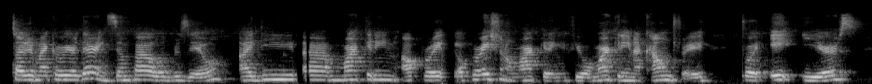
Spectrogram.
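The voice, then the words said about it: Brazilian accent with American influence. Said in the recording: “For my accent, for those of you who know a little bit of the Brazilian accent, with an American influence”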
